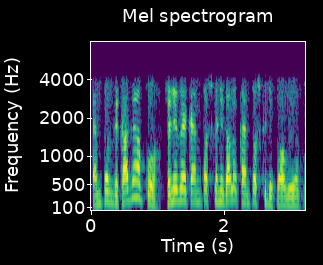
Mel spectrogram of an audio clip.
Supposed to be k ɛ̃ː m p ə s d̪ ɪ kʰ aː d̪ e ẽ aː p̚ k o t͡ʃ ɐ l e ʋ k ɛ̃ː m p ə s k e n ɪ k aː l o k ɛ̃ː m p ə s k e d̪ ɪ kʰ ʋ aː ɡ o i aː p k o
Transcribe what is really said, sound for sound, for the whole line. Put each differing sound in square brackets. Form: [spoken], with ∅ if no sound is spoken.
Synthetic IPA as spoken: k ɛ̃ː m p ə s d̪ ɪ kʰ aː d̪ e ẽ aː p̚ k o t͡ʃ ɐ l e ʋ k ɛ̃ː m p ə s k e n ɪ k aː l o k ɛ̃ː m p ə s k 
